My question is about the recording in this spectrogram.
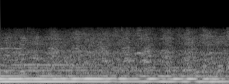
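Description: A man's voice chanting one long, steady note into a microphone: a mock priest intoning the liturgy.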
